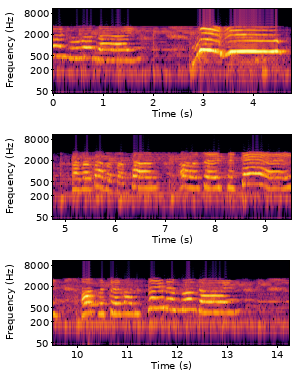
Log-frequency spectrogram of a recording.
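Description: A high female voice singing to music, with bending, held notes, the longest and loudest about three seconds in. It sounds thin, as if played from a television's speaker.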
